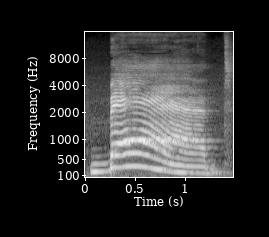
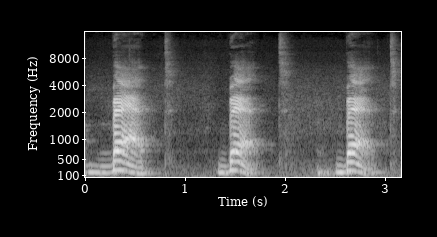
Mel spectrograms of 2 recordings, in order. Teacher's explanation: o mal, quando ele tem esse A, ele é mais aberto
